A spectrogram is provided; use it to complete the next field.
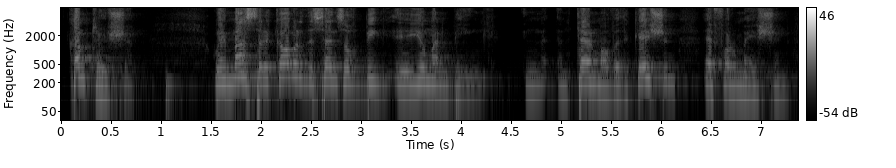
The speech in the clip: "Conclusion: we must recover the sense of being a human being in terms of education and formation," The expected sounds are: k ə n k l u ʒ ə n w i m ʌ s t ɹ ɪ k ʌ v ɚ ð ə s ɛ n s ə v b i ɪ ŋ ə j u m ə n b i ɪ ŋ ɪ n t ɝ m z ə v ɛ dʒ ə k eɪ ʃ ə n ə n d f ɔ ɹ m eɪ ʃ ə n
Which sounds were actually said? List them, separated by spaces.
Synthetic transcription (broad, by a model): k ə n k l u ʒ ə n w i m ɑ s t ɹ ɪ k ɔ v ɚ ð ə s ɛ n s ə v b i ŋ j u m ə n b i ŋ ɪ n t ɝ m ə v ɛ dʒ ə k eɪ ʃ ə n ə f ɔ ɹ m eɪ ʃ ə n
